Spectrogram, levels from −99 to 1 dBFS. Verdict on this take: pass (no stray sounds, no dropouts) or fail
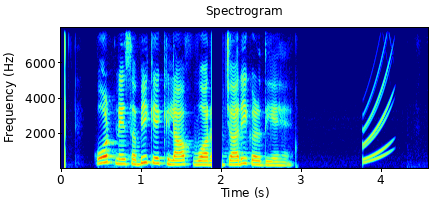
fail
